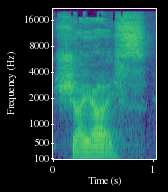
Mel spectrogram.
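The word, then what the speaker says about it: Xiaoice: So she's talking here also, reminding us about this chat box, pronounced Shai's, who was designed with a focus on high emotional intelligence.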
